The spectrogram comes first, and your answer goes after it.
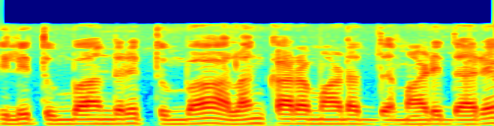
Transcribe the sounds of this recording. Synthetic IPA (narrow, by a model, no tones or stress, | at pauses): ilːit̪umbaɐnd̪ɐɾe̞t̪umbaɐlɐŋkaːɾɐmaːɽid̪ːaːɾe̞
